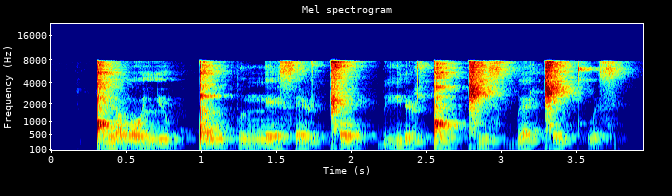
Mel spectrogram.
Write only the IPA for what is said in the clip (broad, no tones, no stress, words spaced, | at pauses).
ǃilˠu lʲup ǃupɯ ŋesɾeɭ ǁop ɓiɾʲʌɭǃɯ ǁisɡ͡bɛǁekʷʰes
